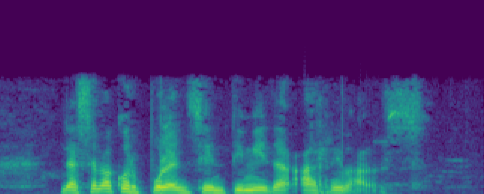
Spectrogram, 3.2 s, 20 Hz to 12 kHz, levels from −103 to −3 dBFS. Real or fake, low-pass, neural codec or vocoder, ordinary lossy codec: real; 7.2 kHz; none; AAC, 64 kbps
